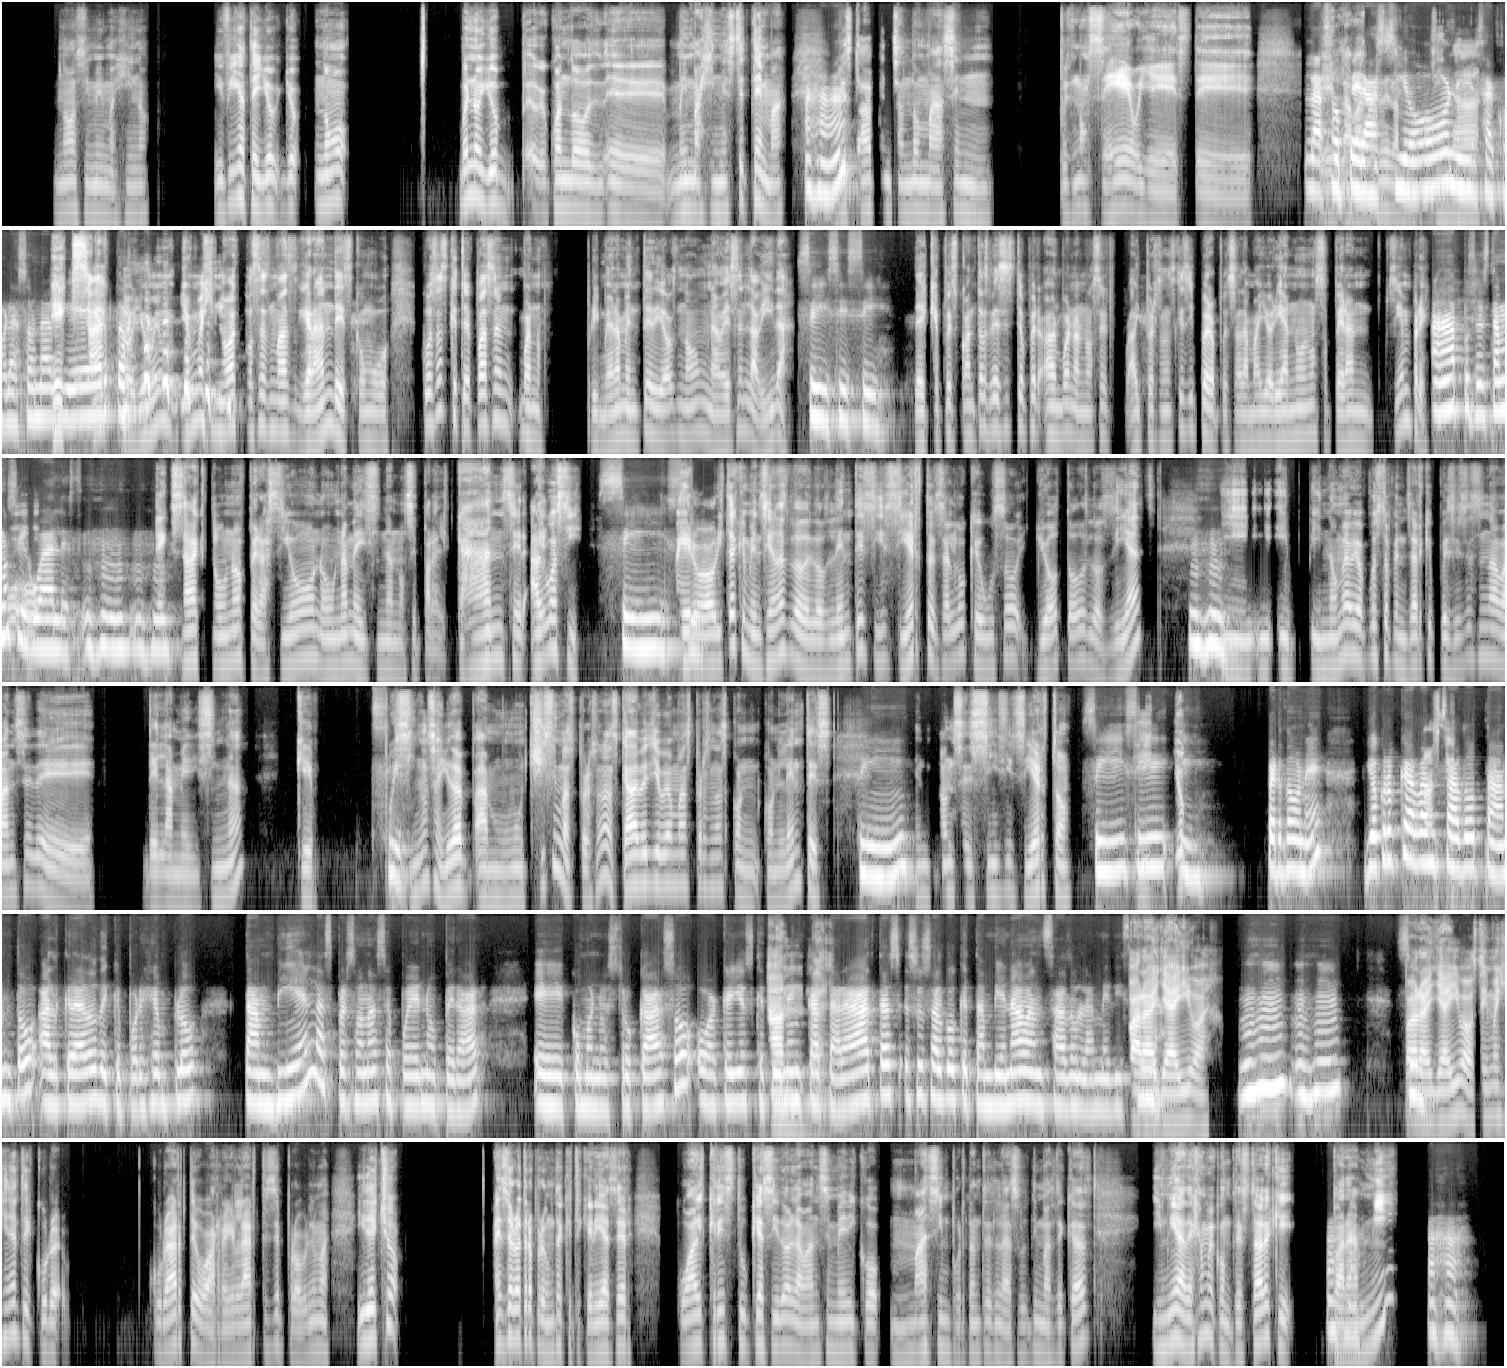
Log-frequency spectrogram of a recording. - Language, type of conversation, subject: Spanish, unstructured, ¿Cómo ha cambiado la vida con el avance de la medicina?
- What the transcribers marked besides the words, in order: lip smack; laugh; tapping; lip smack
